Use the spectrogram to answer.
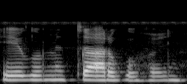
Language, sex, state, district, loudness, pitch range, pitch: Magahi, female, Jharkhand, Palamu, -18 LUFS, 190-205 Hz, 200 Hz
